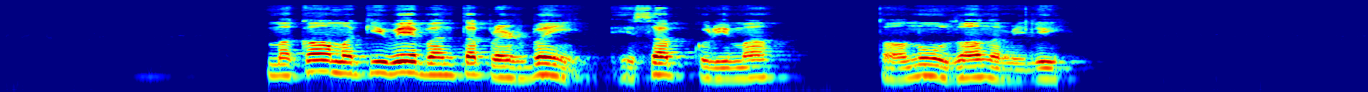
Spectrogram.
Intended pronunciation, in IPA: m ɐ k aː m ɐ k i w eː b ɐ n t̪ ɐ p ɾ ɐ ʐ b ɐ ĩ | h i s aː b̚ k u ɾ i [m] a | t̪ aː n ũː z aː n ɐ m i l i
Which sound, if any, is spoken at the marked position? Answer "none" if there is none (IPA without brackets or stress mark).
m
